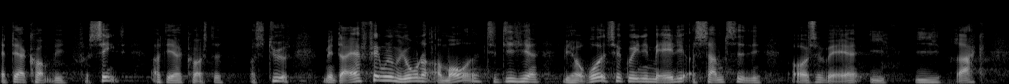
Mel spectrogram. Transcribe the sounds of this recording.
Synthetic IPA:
æd̥æɐkʰɒ̽m̰ʋifɒ̽se̝̰ːnd̥ | ʔɒ̽d̥e̝hɑ̈kʰɒ̽sd̥ð̞̩ˠ | ɒ̽sːd̥yɐ̰d̥mend̥ɑ̈æɐfemhunð̩ˠmilijo̝̰ːnɐʔɒ̽mɒ̰ːð̩ˠt͡sʰe̝ld̥iɦe̝ɐ̰ʋiɦɑ̈ʁɔ̽ð̰ˠt͡sʰe̝æɡ̥oːe̝nimɛːliʔɒ̽sɑ̈mt͡sʰið̞̰ˠiʔɒ̽səʋæːɐi | iʁɑ̈ɡ̥

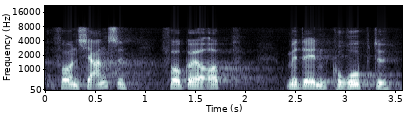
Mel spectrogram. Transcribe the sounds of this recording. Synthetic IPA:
fɒ̰ːe̝nɕɑ̈ŋsə | fɒ̽æɡ̥ɶːɐɒ̽b̥̚ | med̥enkʰo̝ʁub̥d̥ə

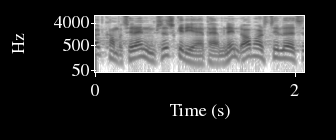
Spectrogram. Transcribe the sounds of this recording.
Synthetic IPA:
l̰ɡ̥̚kʰɒ̽m̰ɐt͡sʰe̝lænjemsɒ̽sɡ̥æd̥ihæpʰæɐmænen̰d̥ɒ̽b̥hɒ̽l̰st͡sʰe̝lɛð̰ˠt͡sʰe

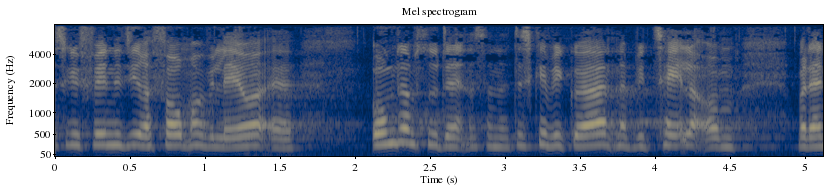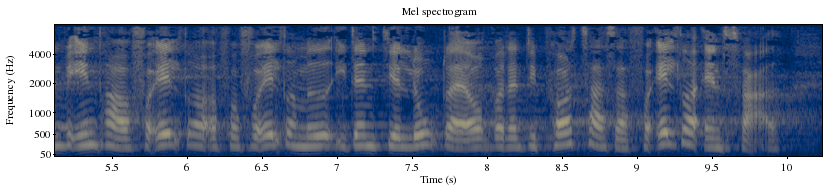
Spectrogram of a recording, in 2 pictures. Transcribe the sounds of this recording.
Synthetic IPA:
sɡ̥æʋife̝nəd̥iʁɛfɒ̰ːmɐʋilɛːʊɐʔæ | ɔ̽ŋd̥ɒ̽m̰suð̞ˠd̥æn̰l̩sɐnəd̥e̝sɡ̥æʋiɡ̥ɶːɐnɒʋit͡sʰɛ̰ːlɐʔɒ̽m | ʋɒdɾænʋie̝nd̥ʁɑ̈ʊ̰ɐfɒ̽ʔel̰d̥ʁɐɒ̽fɒfɒ̽el̰d̥ʁɐmeð̞ˠid̥end̥iælo̝̰ːd̥ɑ̈æɐɒ̽mʋɒɾænd̥ipʰɒ̽t͡sʰɑ̰̈ːsɑ̈ɪfɒ̽ʔel̰d̥ʁɐʔænsʋɑ̰̈ð̞̩ˠ

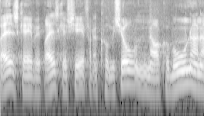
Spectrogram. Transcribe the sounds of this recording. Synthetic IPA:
ʁɛðˠsɡ̥ɛ̰ːb̥b̥ʁɛðˠsɡ̥ɛːb̥sɕḛːfɐnəkʰo̝miɕo̝̰ːnn̩ɒkʰo̝muːnɐnə

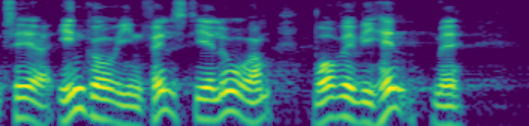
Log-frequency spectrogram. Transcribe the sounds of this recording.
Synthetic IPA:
t͡sʰe̝æʔe̝nɡ̥ɔ̰̽ːienfel̰əsd̥iælo̝̰ːɒ̽m̰ʋɒʋe̝ʋiɦen̰me

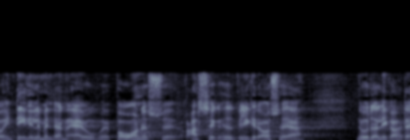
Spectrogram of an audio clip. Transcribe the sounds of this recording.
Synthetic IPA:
ɒe̝nd̥e̝̰ːle̝ləmen̰d̥ɐnəæɐjo̝b̥ɒʊɐnəsʁɑ̈d̥se̝ɡ̥ɐɦe̝ð̞̰ˠʋe̝lɡ̥ð̩ˠd̥ɒ̽səæɐ | nɔ̽ːð̞̩ˠd̥ɑle̝ɡ̥ɐd̥æ

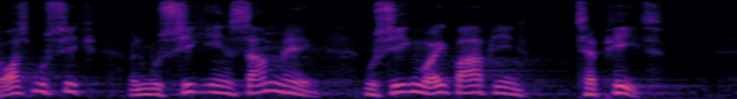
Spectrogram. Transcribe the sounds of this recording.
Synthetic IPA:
oɒ̽səmusiɡ̥menmusiɡ̥ie̝nsɑ̈mn̩heŋ̰musiɡ̥n̩mɒ̽e̝ɡ̥̚b̥ɑ̈ːb̥liːe̝n | t͡sʰæpʰe̝̰ːd̥

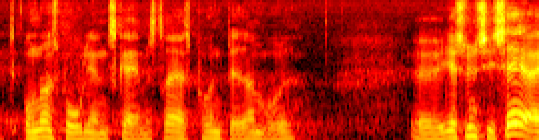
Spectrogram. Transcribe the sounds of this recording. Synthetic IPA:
d̥ɔ̽ŋd̥ɒ̽msb̥o̝ːliɐnsɡ̥ææmensd̥ʁḛːɐspʰɒ̽e̝nb̥eð̞ˠʁɐmɔ̽ːð̞̩ˠ | øjɑ̈ɪsynsisæɐ̰æ

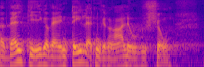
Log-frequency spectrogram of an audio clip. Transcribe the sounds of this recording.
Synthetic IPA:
ɐʋæl̰d̥ie̝ɡ̥əæʋæːɐe̝nd̥e̝̰ːlæd̥enɡ̥e̝nəʁɑ̰̈ːləopʰosi̥ɕo̝̰ːn

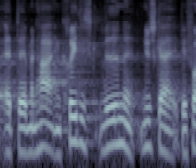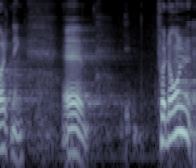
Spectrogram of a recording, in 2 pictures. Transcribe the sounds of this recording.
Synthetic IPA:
æd̥mænɦɑ̈e̝nkʰʁid̥isɡ̥ʋiːð̞ˠnənysɡ̥æɐ̰ib̥e̝fɒ̽l̰ɡ̥ne̝ŋ | pʰɒ̽no̝ːn̩

